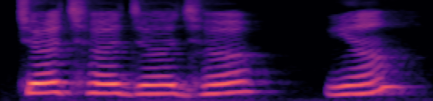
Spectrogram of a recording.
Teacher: च छ ज झ य तालु से टकराकर निकलती है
